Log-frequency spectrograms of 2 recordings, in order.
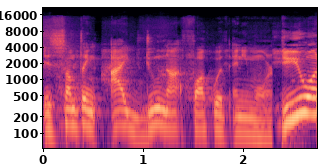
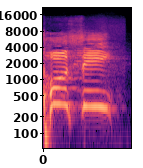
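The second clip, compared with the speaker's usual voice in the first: shrill, high-pitched, angry yell. Retelling a stranger shouting an insult: imitating an angry shout. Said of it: "Like, angry, pissed off".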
